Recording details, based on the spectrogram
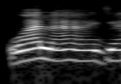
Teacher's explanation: Panjang 6 dulu, baru kemudian gunnahkan nunnya 2 harokat.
